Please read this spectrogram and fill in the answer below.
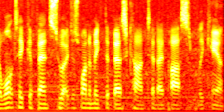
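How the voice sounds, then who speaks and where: With music in the background, a man speaks at a very fast pace with ordinary pitch variation. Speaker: flight instructor and sim YouTuber. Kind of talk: tutorial. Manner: casual.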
